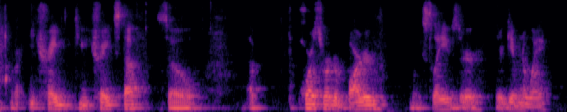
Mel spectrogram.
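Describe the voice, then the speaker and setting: Somewhat breathy and dark, mellow in tone, a man speaks at a fairly low pitch with ordinary pitch variation. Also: moderate pace. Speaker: teacher. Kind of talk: online class lecture.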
